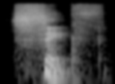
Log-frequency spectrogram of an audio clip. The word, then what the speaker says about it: sixth: And what a lot of native speakers actually do is drop that s sound. So it becomes more like sixth. So it's sixth. Ending in that unvoiced th sound. Sixth. 1 syllable.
